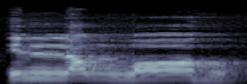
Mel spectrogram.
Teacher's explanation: আল্লাহ শব্দের লাম মোটা হবে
